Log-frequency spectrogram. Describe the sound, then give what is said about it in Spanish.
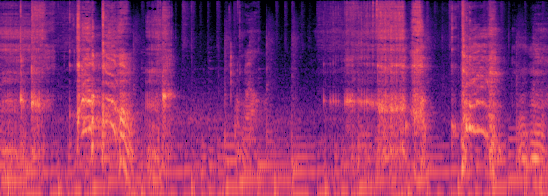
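A person mimics a choking snore with their voice, making rough, rasping snorts and gurgling catches in several bursts over a few seconds, fairly loud. “los que se ahogan con sus propios ronquidos.”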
